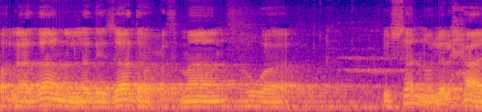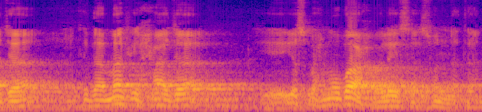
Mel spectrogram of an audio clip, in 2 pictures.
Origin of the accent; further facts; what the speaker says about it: Syria; مثل عندنا في سوريا ما في أذانين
